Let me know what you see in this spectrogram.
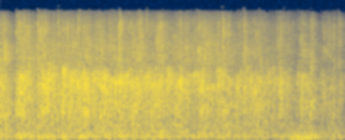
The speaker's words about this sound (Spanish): Un aplauso por favor para las hermanas.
